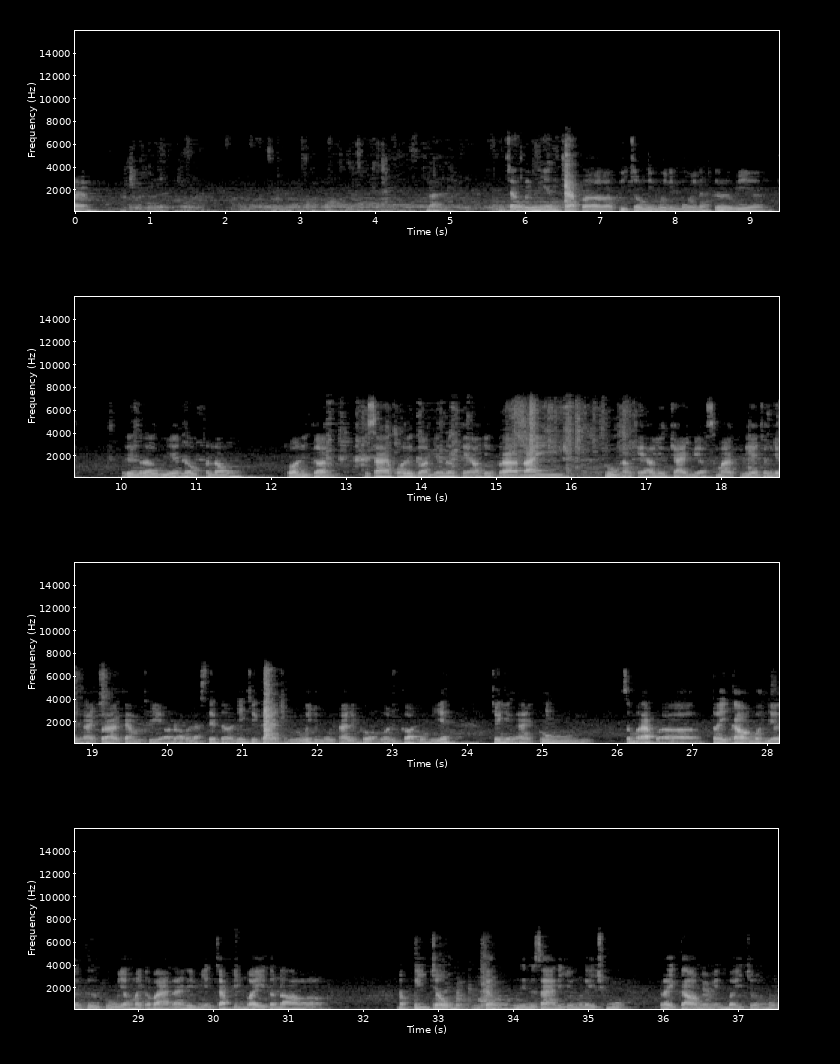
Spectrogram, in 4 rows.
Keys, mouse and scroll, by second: 0.6-37.5 drag.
